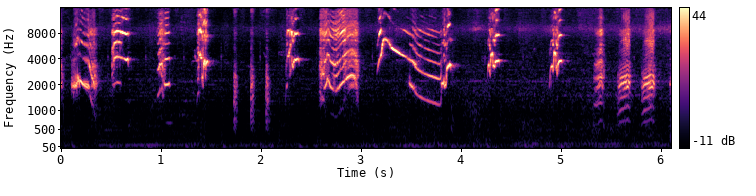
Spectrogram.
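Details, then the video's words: Javan myna singing in the wild, a tutor recording for caged birds: sharp clicks, gravelly squawks and long descending whistled slurs, phrases spaced about half a second apart. "Masteran Burung Jalak Kebo Jabo Jalbo Asli Alam Liar"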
